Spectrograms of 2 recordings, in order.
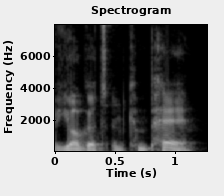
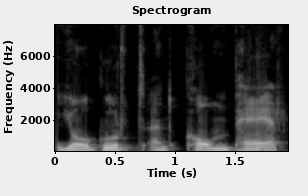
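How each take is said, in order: First: The unstressed vowels are reduced to schwa. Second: The unstressed vowels are pronounced as full vowels. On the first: The speaker calls it right. "instead of" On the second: The speaker calls it wrong. "over pronouncing vowels in their full forms"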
